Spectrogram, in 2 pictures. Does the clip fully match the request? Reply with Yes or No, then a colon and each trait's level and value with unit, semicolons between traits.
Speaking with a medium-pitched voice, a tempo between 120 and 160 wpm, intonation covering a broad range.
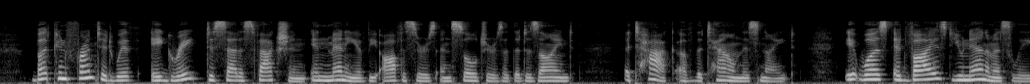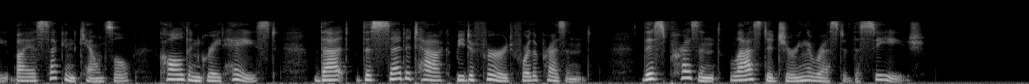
Yes: medium, 180 Hz; average, 150 wpm; wide, 5.8 semitones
